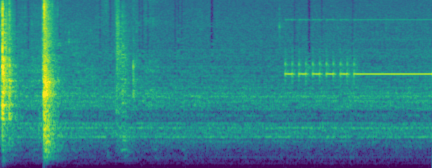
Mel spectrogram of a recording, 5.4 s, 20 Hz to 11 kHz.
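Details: Yamaha HTR-5840 AV receiver with no subwoofer output (only hum): probe clicks, then a steady high meter beep showing continuity from the subwoofer output ground to another connector ground.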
